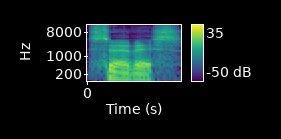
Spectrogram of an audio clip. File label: announcements, male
